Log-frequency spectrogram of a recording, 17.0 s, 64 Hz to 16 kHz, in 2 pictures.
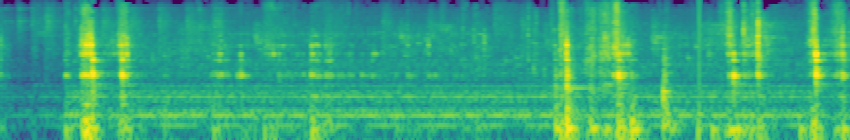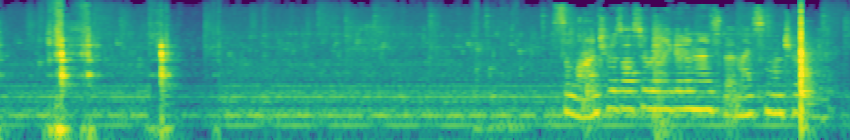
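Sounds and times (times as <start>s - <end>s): knife chopping on wooden board: 0.7s - 1.4s, 5.6s - 10.3s.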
